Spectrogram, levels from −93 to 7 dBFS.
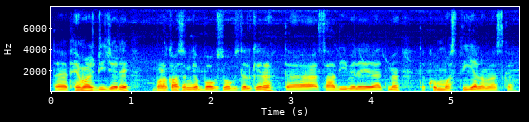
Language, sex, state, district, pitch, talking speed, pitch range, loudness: Maithili, male, Bihar, Araria, 130 Hz, 245 wpm, 125-135 Hz, -15 LUFS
